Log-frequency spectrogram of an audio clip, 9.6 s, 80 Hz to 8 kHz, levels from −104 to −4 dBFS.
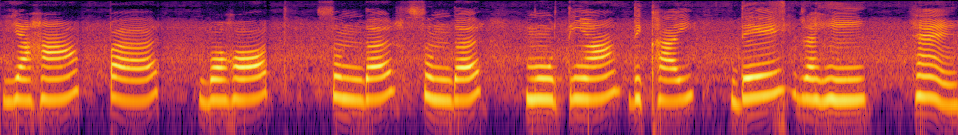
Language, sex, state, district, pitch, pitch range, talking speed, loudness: Hindi, male, Madhya Pradesh, Dhar, 275 Hz, 270-295 Hz, 55 wpm, -14 LUFS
